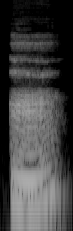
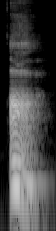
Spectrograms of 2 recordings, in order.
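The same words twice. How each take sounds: First: The pitch goes upward. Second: The pitch goes downward. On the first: "the second tone, which is rising" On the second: "The fourth tone is a falling tone"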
